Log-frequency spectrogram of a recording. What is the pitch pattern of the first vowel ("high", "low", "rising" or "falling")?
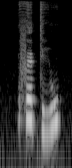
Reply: high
